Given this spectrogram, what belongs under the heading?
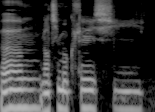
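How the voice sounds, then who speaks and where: A young man softly explaining a card game deck as casual gameplay commentary, often hesitant with fillers. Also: completely flat delivery, slow pace. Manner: speaks softly, low volume. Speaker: card game content creator.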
